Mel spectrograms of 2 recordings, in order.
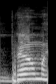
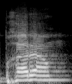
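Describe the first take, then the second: First: The bh and r form one cluster. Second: A vowel separates bh from r. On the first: This is the standard form. "आधा रा" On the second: This is the Surgujia form. "पूरा रा"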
